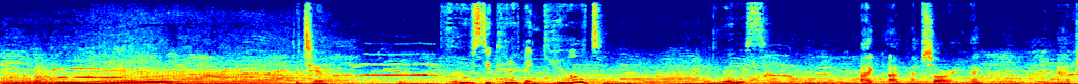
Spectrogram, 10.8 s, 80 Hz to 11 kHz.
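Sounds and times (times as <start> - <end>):
car engine revving as the car pulls away: 0.0 - 6.4
speech: 3.1 - 3.4, 4.7 - 10.0.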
